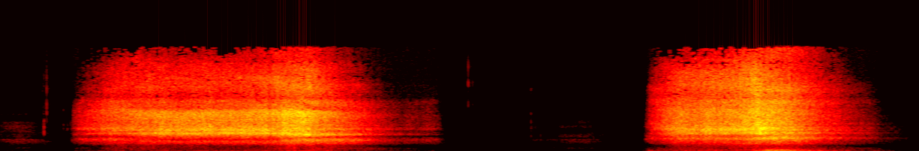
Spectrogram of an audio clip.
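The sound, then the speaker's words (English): Two cars pass on a wet freeway overpass by a hotel window, each a broad hissing swish of tires on wet asphalt that swells and fades away, with a brief quiet gap between them. “I wish that it was your gentle breath here next to me, not the sound of tires on wet asphalt.”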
